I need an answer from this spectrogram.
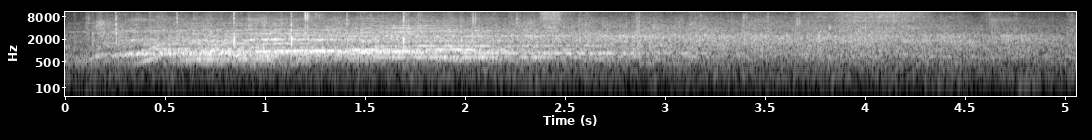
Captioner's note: audience applauding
